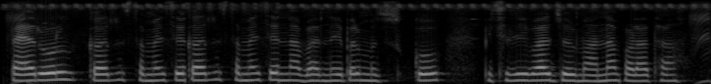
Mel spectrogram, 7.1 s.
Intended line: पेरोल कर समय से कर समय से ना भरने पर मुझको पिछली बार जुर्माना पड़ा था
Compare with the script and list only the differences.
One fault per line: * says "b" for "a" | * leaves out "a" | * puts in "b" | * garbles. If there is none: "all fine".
all fine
